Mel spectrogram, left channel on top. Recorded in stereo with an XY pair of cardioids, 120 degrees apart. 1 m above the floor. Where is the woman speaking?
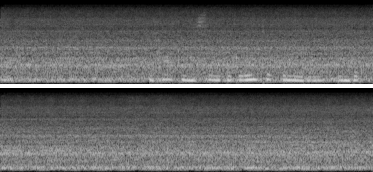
70° left; by 3.6 s 75° left.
